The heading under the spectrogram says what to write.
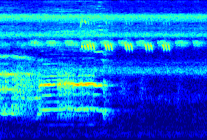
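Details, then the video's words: Rooster crowing while walking calmly but carefully: one rough, harmonic crow of just over a second that holds its pitch and breaks off. Afterwards come rhythmic high chirps and a steady high-pitched tonal hum. "the sound of a rooster"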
